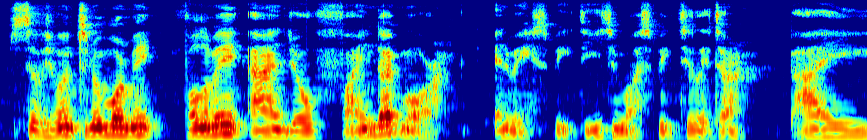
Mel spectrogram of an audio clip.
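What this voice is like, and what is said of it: Scottish accent. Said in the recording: “my accent is Scottish”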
